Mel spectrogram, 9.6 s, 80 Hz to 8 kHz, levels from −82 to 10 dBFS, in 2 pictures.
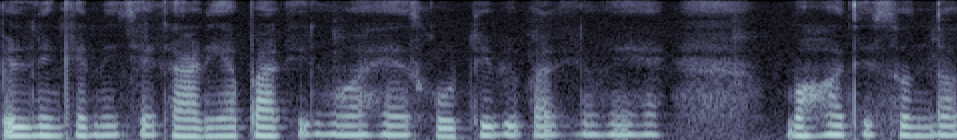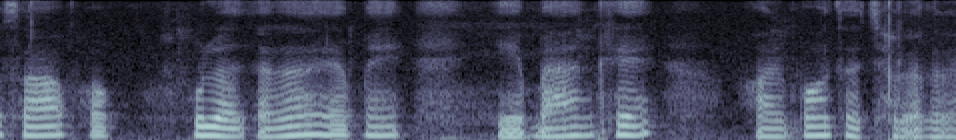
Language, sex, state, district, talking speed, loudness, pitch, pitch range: Hindi, female, Goa, North and South Goa, 175 wpm, -17 LUFS, 185 Hz, 165-195 Hz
